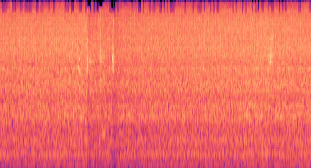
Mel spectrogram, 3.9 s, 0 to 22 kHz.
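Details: 2006 Honda Odyssey EX-L at idle after the power steering pump replacement and a new oil-soaked-belt replacement, with an even, smooth hum and no pump whine or groan; no leaks are found.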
